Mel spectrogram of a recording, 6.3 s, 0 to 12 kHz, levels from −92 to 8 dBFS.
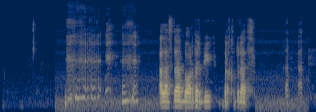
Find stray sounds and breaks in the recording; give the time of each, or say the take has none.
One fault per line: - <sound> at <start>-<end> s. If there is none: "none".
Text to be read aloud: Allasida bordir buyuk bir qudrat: - laugh at 1.3-2.8 s
- laugh at 5.7-6.1 s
